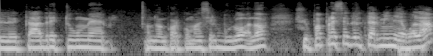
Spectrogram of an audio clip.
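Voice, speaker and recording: A woman speaks with a non-native accent. Her pitch is fairly low, with ordinary variation. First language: not French (speaking French). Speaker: crafting vlogger. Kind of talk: casual show-and-tell vlog. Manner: halting, many hesitations.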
